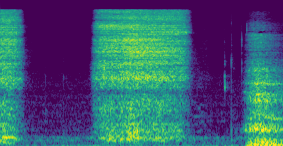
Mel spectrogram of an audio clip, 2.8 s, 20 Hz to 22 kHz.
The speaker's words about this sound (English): It's 2 inhales through my nose, 1 exhale through my mouth.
